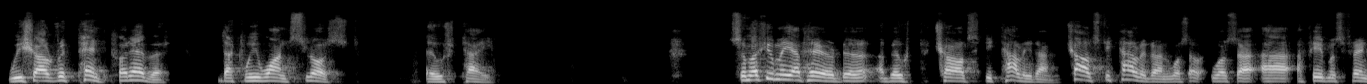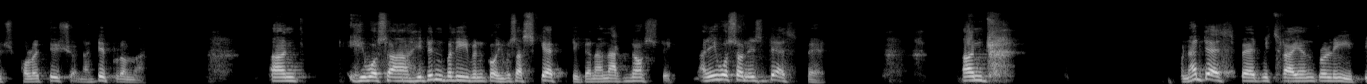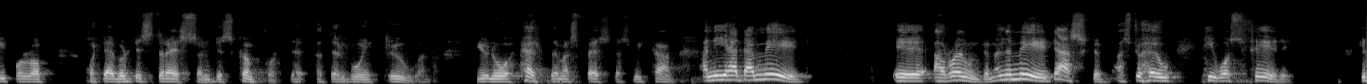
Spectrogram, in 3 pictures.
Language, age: English, 60-79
